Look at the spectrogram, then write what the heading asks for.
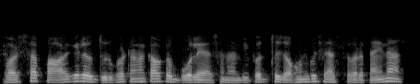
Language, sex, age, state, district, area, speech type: Bengali, male, 18-30, West Bengal, North 24 Parganas, rural, conversation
